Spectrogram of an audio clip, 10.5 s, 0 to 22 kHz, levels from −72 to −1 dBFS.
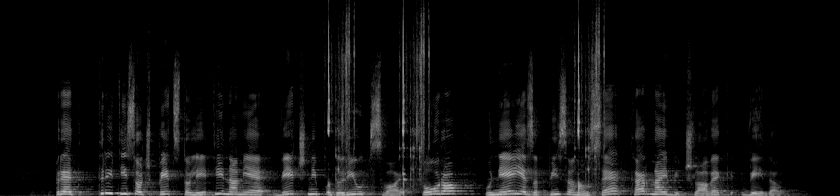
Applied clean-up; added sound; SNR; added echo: neural mask model Resemble Enhance denoiser.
